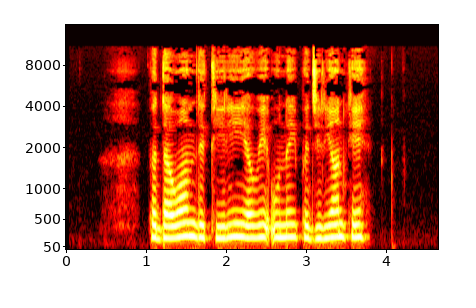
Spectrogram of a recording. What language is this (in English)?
Pashto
